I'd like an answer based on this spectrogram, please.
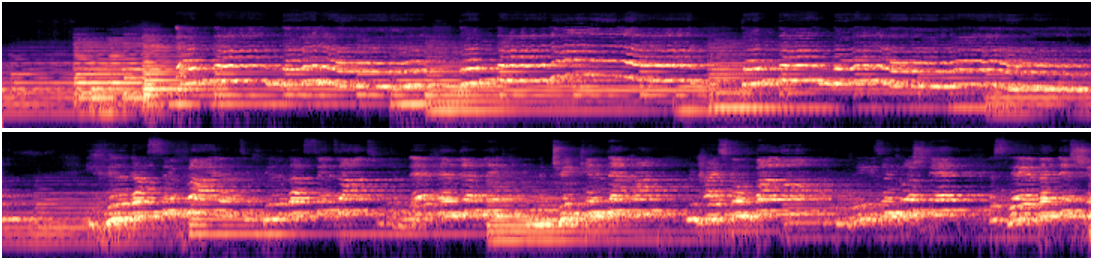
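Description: A young woman sings a solo song with piano accompaniment. Her melody glides over sustained chords that change every few seconds, and from about halfway through the piano turns more accented and rhythmic.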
